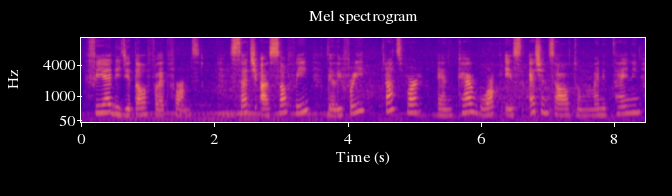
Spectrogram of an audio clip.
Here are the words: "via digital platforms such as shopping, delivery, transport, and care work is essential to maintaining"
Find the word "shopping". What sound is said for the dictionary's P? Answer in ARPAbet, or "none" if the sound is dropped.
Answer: F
